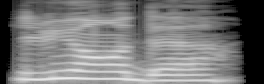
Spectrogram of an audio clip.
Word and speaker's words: Luanda: Luanda, se prononce Luanda, anciennement Esatile-de-Haut-Podazasu-1 Satil-de-Haut-de-Loanda, est la capitale de l'Angola en Afrique australe.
